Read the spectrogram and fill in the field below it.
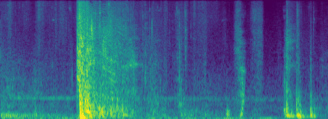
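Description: A man clambers through a window with a loud thump.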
